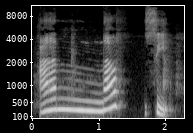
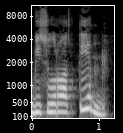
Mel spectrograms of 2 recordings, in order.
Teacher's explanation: Nun ini tidak dibaca yang dibacanya langsung masuk ke huruf sesudahnya ya hingga leburlah huruf nun mati sehingga leburlah huruf nun mati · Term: idgham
